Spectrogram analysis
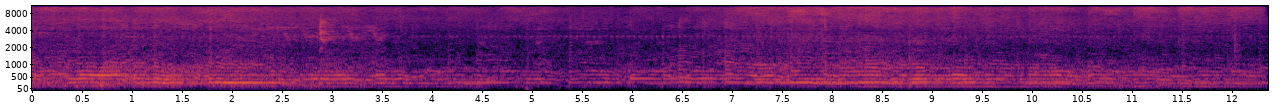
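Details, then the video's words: Nest-building bees fill the air with a dense, continuous buzz, several pitches weaving and shifting as insects move nearer and farther, loudness dipping briefly around the middle before rising again. "Bee Buzzing"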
